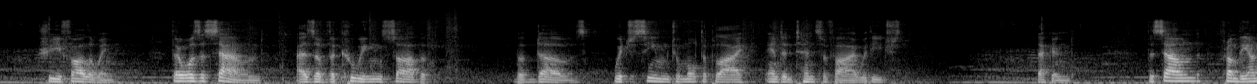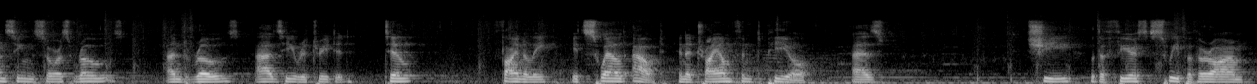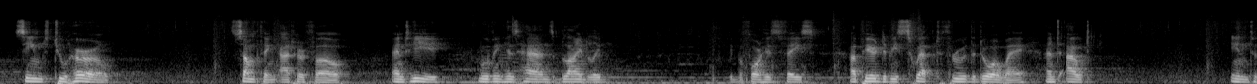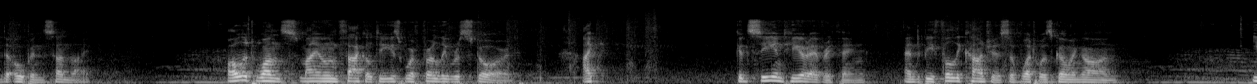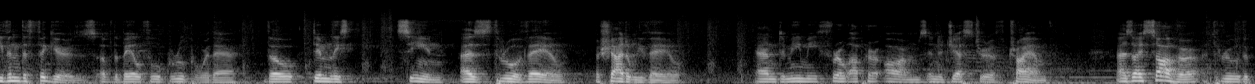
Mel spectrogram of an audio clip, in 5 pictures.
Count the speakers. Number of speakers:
1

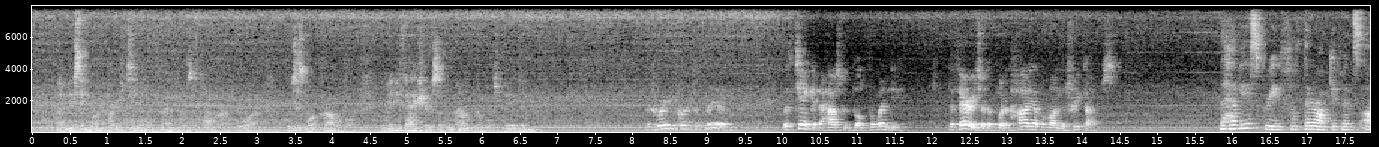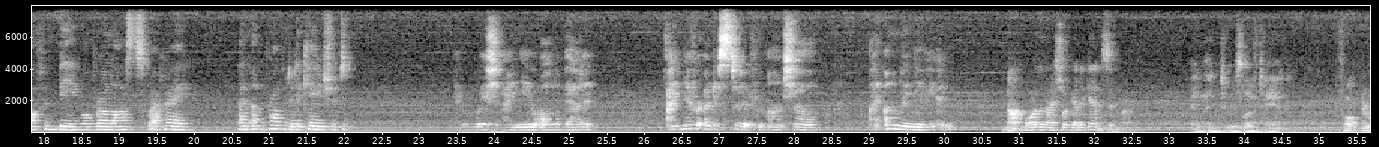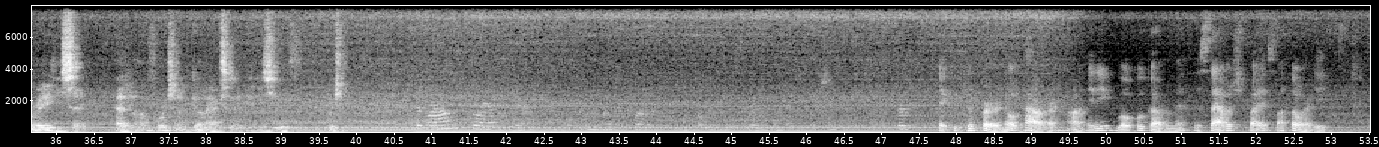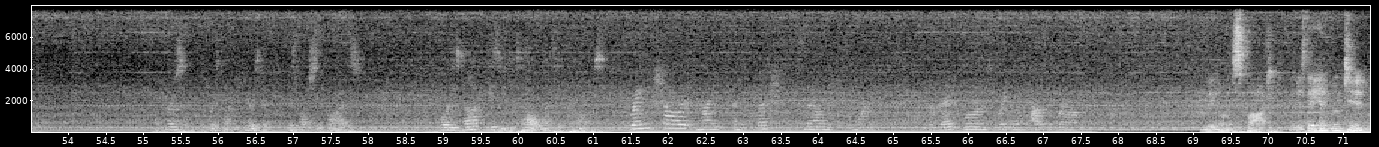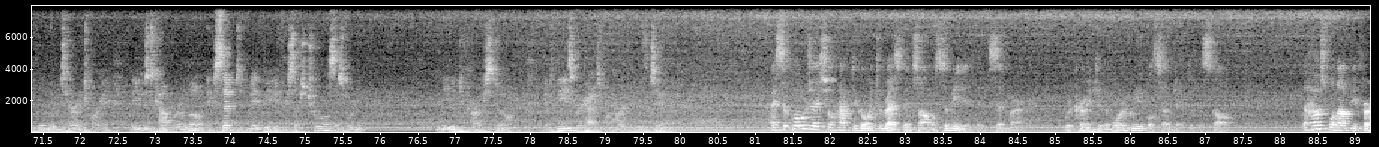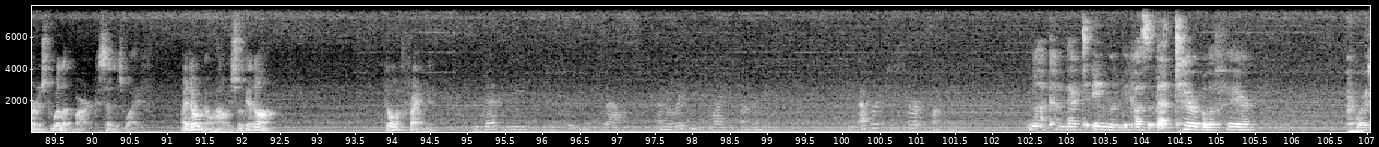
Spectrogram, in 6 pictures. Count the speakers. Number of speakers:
9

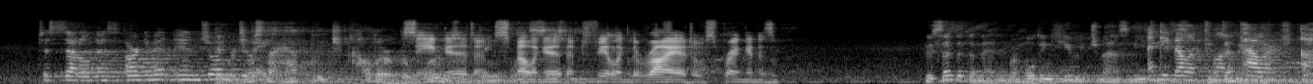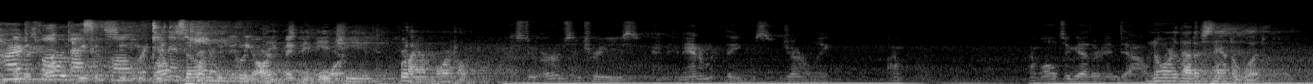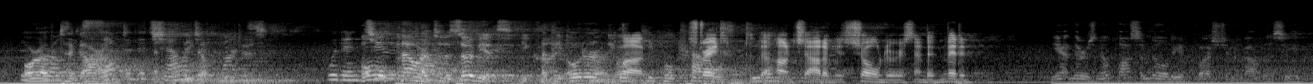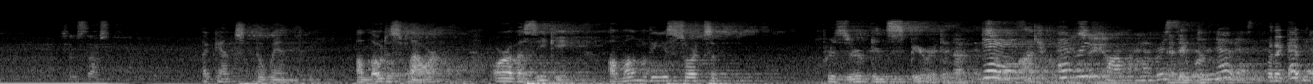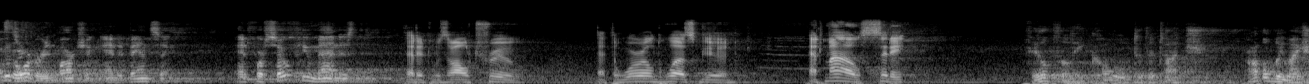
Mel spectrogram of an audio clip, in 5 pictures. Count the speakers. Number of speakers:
8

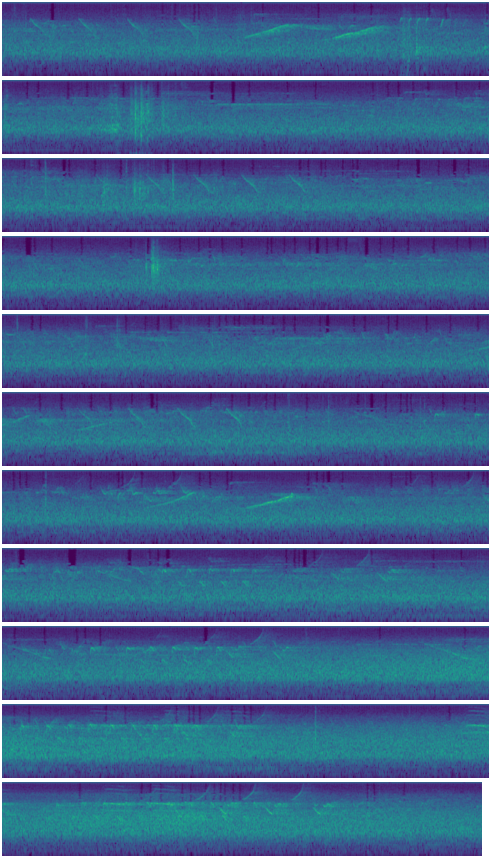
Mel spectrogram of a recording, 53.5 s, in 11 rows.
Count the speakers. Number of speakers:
0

